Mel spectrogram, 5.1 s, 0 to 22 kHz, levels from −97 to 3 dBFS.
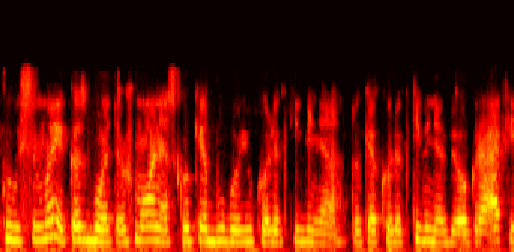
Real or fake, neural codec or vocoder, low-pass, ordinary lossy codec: real; none; 7.2 kHz; Opus, 24 kbps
